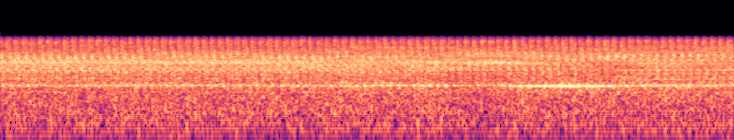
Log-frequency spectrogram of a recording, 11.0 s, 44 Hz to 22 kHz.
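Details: Honda B16 engine at idle: dull, regular rod knock, roughly two or three per second, deep in the block under the engine hum.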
